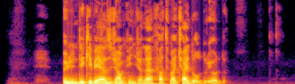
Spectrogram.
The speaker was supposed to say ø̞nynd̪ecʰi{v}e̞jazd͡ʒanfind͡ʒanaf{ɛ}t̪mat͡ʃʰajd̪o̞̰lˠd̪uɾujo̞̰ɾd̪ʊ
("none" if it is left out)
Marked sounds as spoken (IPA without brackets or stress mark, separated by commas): b, a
